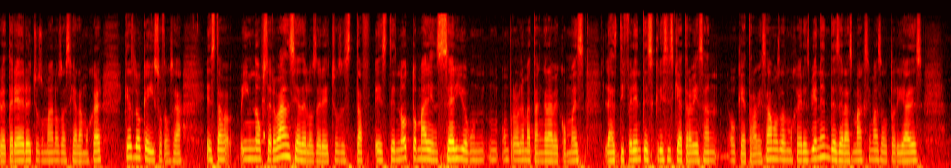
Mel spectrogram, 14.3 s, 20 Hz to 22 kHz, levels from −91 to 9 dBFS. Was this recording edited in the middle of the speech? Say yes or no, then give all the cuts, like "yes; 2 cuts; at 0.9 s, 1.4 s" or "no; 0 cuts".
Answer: yes; 1 cut; at 2.4 s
